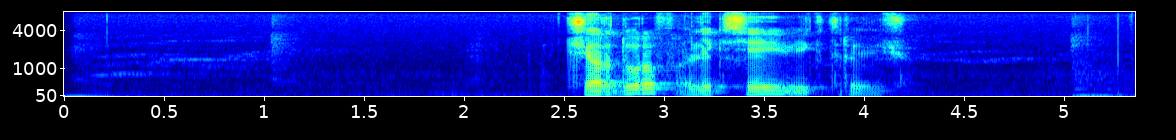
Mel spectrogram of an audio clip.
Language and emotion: Russian, neutral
